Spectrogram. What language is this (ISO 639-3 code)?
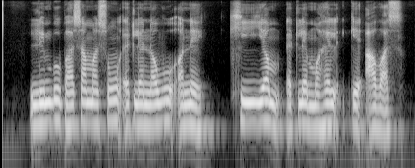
guj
